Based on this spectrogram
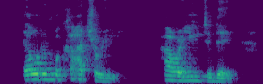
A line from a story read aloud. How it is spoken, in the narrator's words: he responded in a very professional tone and said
